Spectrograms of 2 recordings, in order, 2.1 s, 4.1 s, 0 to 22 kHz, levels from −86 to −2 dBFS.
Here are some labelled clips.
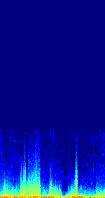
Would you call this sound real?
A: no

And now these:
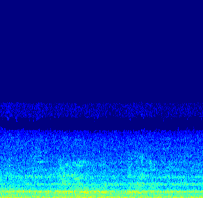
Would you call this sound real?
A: no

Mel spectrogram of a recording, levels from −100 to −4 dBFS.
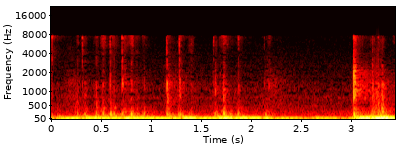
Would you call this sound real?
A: no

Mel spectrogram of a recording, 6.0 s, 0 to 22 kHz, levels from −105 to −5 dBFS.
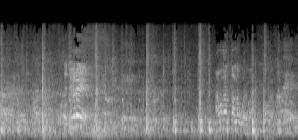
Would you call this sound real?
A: no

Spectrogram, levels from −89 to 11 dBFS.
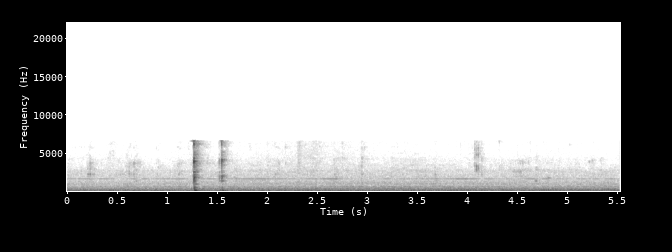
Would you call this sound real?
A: yes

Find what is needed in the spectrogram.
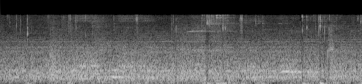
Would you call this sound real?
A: yes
